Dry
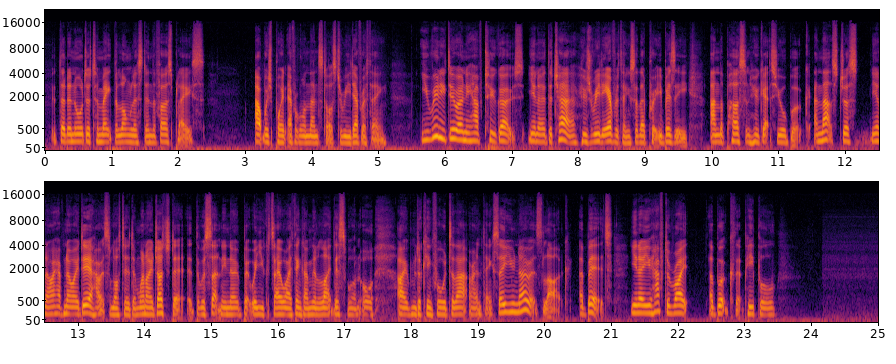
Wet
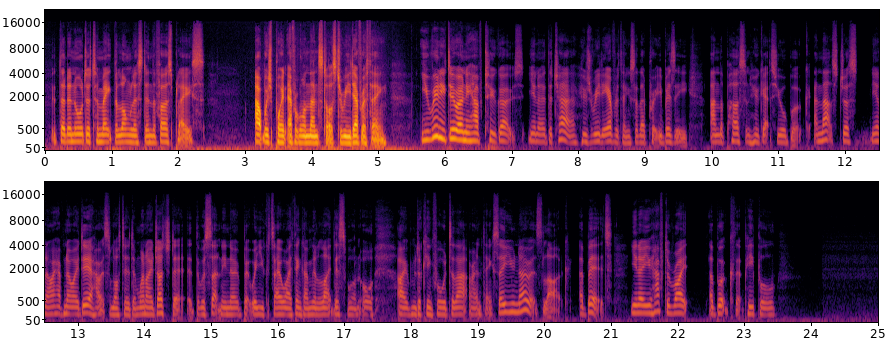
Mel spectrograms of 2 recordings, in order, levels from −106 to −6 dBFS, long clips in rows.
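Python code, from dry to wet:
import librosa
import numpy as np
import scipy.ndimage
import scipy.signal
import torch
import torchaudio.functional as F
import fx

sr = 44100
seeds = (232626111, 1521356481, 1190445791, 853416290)

y = fx.gain(x, sr, db=fx.line((1.95, 0.0), (3.77, 7.5), (5.08, 7.5), (5.68, -1.0), (6.33, -1.0), (6.96, -13.0)))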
